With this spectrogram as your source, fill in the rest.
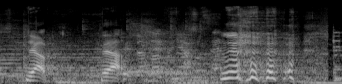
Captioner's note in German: Sie lacht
